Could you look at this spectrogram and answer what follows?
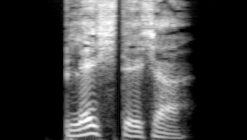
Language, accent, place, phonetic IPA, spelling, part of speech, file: German, Germany, Berlin, [ˈblɛçˌdɛçɐ], Blechdächer, noun, De-Blechdächer.ogg
- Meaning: nominative/accusative/genitive plural of Blechdach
